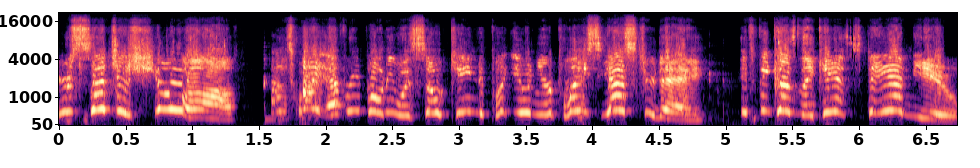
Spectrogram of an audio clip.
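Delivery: whiny, swooping sing-song voice swinging up and down. Reading a scene aloud, calling someone a show-off: whiny Spike voice. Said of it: "Whiny Spike is the perfect Spike".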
